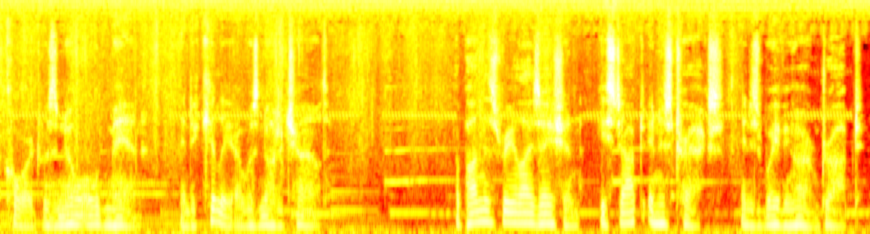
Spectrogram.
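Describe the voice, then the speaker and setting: Low-voiced man narrating over music. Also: measured pace, vocal fry. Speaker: narrator and solo game master. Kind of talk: scripted fantasy narration. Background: music bed.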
